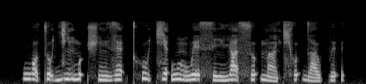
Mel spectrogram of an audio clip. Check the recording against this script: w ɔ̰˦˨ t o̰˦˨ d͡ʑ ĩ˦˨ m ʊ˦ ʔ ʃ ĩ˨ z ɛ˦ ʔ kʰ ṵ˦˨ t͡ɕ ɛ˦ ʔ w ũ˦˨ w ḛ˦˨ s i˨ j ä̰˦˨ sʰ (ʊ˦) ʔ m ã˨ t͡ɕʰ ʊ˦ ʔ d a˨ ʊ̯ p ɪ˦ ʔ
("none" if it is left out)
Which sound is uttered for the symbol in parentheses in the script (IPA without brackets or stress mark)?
ʊ˦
